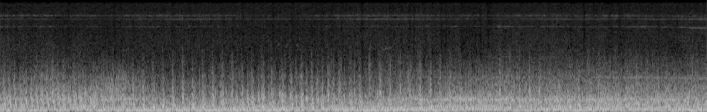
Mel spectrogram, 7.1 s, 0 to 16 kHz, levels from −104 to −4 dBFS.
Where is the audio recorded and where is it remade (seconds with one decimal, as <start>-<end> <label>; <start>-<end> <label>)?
0.0-7.1 recorded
